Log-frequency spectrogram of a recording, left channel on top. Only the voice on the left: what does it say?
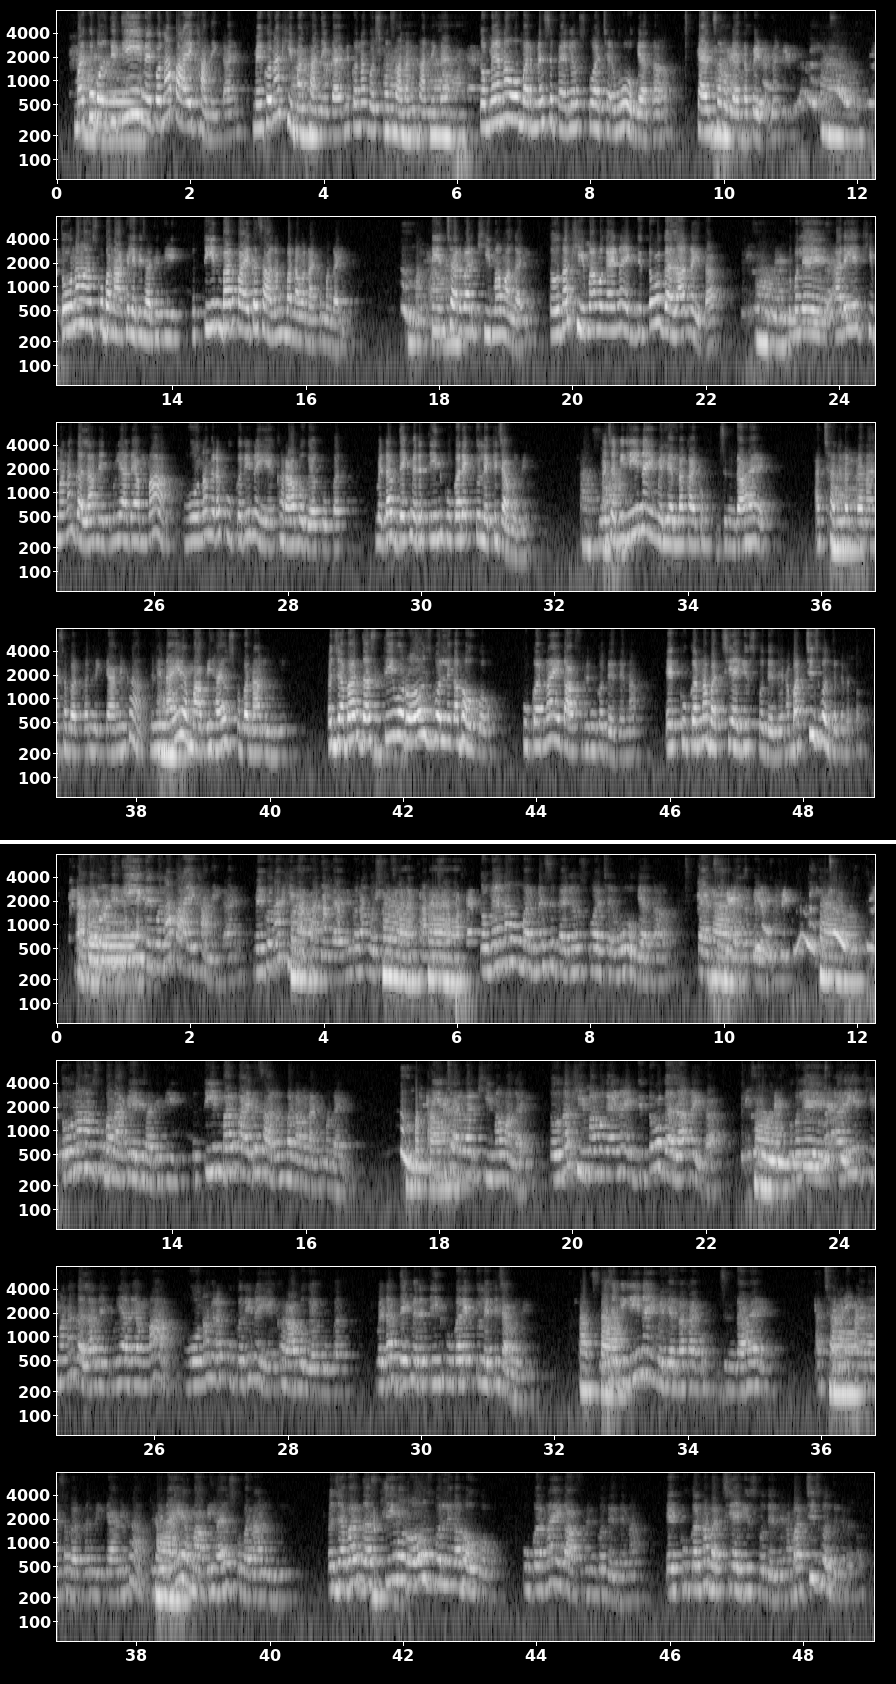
میں
کو بولتی
تھی میر کو نا پائے کھانے کا ہے میں کو نا کھیما
کھانے کا ہے میرے کو نا گوشت
کا سالن کھانے
کا ہے تو میں نا وہ مرنے سے پہلے اس کو اچھا وہ ہو گیا تھا کینسر
ہو گیا تھا پیٹ میں
تو نہا میں اس کو بنا کے لے کے جاتی تھی تو تین بار پائے کا سالن بنا بنا کے منگائی
تین چار بار کھیما منگائی تو تھا کما منگائی نا ایک دن تو وہ گلا نہیں تھا
تو بولے ارے یہ کھیما نا گلا نہیں تم لے ارے اما وہ نا میرا کوکر ہی نہیں ہے خراب ہو گیا کوکر بیٹادیکھ دیک میرے تین کوکر ایک تو لے کے جا بولی
میں جبھی لی ن ہی می لیے اللہ کا کو زندہ ہے اچھا
نہیں لگتا نا ایسا برتن لے کے آنے کا نہیں
ابھی کو بنا لوں گی تو زبردست
تھی وہ روز بولنے کا بؤ کو کوکرنا ایک آفرین کو دے دینا ایک کوکر نا بچی آئے گی اس کو دے دینا بچی یچ بولتے تھے میرے کو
